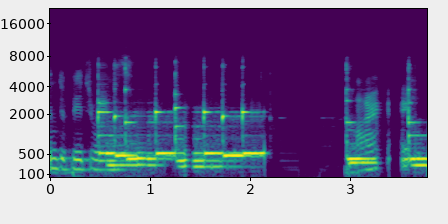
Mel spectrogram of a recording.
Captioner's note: phone rings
